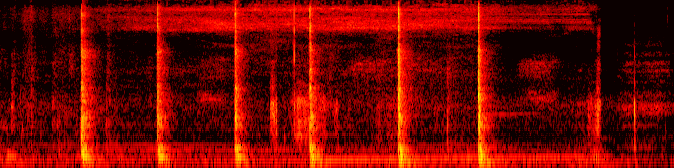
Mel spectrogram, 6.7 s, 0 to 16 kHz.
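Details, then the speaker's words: 2015 Subaru with 110,000 miles: sharp pops about every 0.8 seconds over a low motor hum as the power liftgate opens, closing fine; the internal spring near the lift motor pops rotating on its post, silicone spray only briefly helped, needs white lithium grease. "I think it's coming from there I did spray lubricant but that popping is as it's opening Clos is just fine"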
